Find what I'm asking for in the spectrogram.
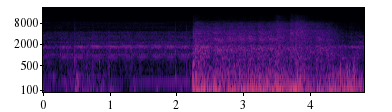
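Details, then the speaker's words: Thorp T-18 homebuilt airplane engine, unrun about six months, fresh fuel, new starter, primed, mixture rich, throttle cracked: slow uneven cranking bursts into loud firing that fades again; catching but won't keep running. "Ooh, she's so close. Oh, she wants to."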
